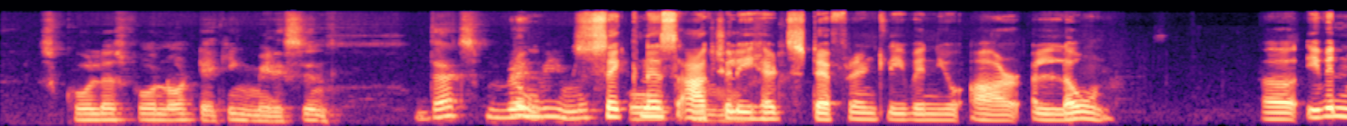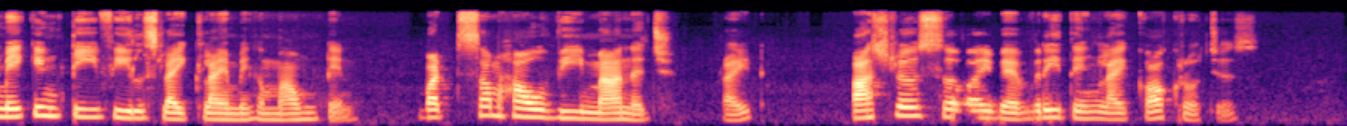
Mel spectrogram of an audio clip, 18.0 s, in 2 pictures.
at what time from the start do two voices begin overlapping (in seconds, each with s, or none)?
3.4 s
